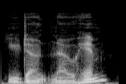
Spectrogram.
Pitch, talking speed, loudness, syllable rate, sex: 100 Hz, 190 wpm, -16 LUFS, 3.8 syllables/s, male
